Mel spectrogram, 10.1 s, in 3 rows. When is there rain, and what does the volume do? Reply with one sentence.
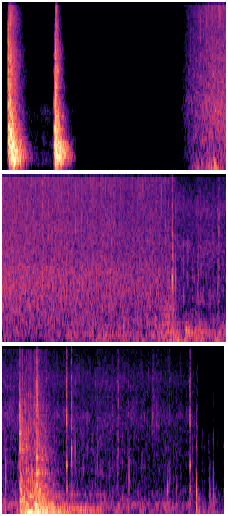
The rain can be heard from 2.7 to 10.0 s, getting quieter.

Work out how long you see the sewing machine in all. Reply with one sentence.
The sewing machine can't be heard in this clip.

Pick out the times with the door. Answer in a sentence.
You can hear the door from 0.1 to 1.0 s and from 6.0 to 8.2 s.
